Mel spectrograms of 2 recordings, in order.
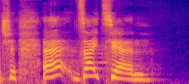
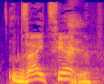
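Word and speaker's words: Zai Zien (再见): che Zai Zien. – Leonardo, hai capito? – Zai Zien.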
